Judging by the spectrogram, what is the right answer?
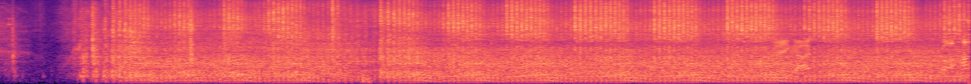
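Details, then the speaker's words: Tip-salvaged Viking lawn mower running; pitch rises and falls in a slow regular wave every second or two; engine hunting, likely why it was thrown out. "do a bit of a hunt though that's okay so someone's throwing it out because it's hunting"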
